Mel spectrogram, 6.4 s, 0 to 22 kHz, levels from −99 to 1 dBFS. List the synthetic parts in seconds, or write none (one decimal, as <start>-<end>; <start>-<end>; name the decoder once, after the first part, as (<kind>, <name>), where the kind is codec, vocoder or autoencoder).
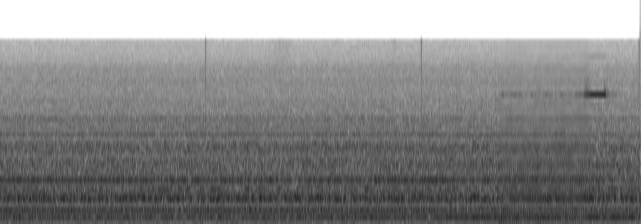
5.0-5.9 (vocoder, Vocos)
